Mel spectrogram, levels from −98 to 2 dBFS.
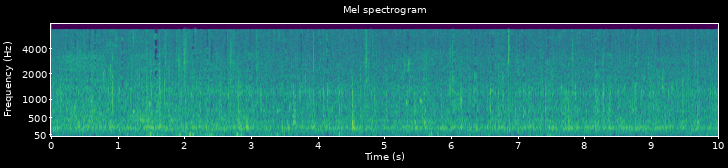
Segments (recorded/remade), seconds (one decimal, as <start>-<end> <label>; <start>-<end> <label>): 0.0-6.2 recorded; 6.2-7.7 remade; 7.7-10.0 recorded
